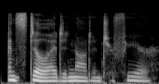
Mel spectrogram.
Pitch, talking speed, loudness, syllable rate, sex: 170 Hz, 225 wpm, -18 LUFS, 6.3 syllables/s, female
